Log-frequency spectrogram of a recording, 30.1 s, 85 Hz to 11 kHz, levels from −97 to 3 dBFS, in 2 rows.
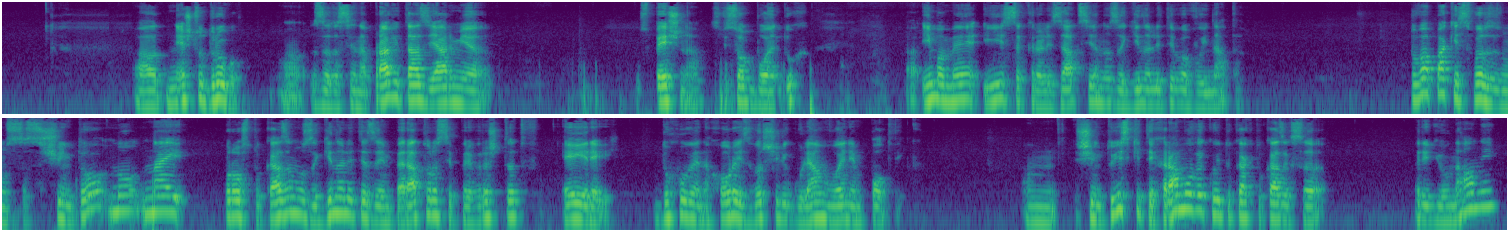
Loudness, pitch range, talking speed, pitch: -26 LUFS, 120-155 Hz, 100 wpm, 140 Hz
